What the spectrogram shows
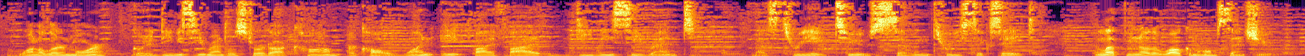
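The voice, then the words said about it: Radio announcer-style voice. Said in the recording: “put on my announcer voice”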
